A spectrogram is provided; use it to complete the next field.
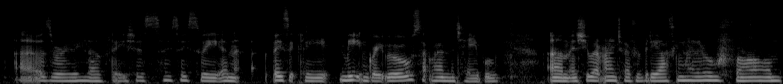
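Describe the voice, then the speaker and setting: With a British accent, a woman of fairly low pitch speaks very fast in a monotone, flat intonation. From southwest England, near Bristol. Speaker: vlogger. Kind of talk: casual vlog recap.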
